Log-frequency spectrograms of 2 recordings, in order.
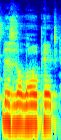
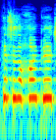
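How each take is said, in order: First: Low pitch. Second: Much higher squeaky demo voice; high pitch. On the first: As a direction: drop down into a lower voice. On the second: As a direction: jump way up into the top of the range. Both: Shown as a demonstration. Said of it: "pitch is how high or how low we speak".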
